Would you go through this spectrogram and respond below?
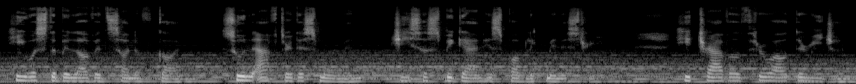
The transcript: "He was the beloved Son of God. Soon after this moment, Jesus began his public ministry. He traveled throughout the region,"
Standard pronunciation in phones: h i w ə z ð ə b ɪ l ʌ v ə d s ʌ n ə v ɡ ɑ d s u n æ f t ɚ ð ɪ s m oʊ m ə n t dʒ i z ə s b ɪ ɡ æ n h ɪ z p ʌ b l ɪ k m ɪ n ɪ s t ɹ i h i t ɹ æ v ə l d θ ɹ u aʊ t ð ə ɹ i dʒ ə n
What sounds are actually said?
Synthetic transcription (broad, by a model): h i w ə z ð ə b ɪ l ʌ v ə d s ʌ n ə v ɡ ɑ d s u n æ f t ɚ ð ɪ s m oʊ m ə n t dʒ i s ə s b ɪ ɡ æ n h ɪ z p ʌ b l ɪ k m ɪ n ɪ s t ɹ i h i t ɹ æ v ə l d θ ɹ u aʊ t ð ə ɹ i dʒ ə n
